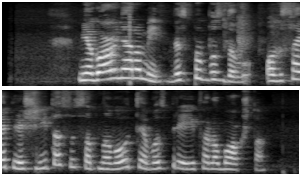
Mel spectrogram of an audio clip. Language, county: Lithuanian, Vilnius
